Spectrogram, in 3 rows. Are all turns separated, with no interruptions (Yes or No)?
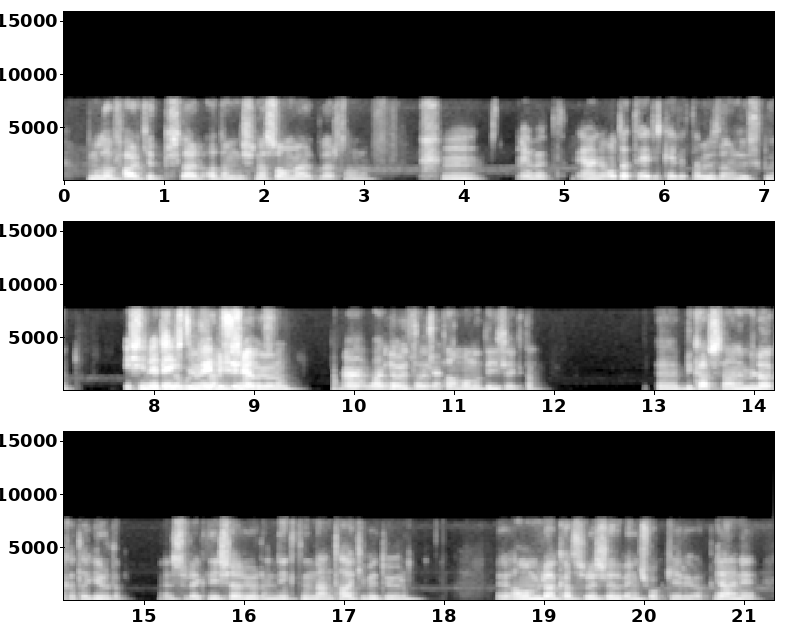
No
